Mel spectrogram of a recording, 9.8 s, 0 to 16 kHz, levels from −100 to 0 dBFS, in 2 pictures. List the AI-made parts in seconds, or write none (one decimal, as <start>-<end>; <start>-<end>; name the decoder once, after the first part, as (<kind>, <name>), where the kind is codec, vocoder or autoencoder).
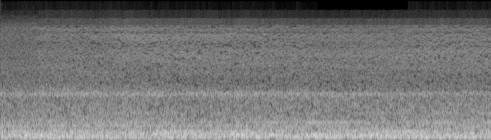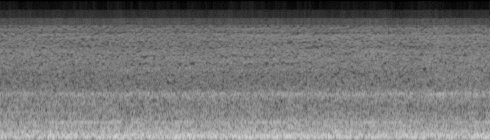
0.0-7.8 (vocoder, BigVGAN v2); 9.0-9.8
